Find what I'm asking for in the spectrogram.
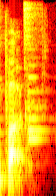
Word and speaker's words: Pugh: How about 32-year-old former Giants offensive lineman it's Justin Pugh. A lot of people pronounce it Pugh.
